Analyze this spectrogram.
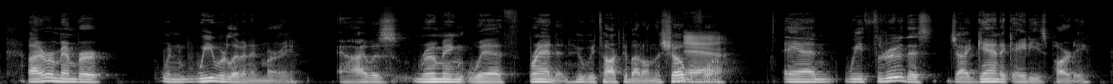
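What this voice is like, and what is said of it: Husky sore-throated voice, sniffling. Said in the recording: “I'm feeling pretty crappy tonight, so if you hear sniffling ... my sultry, sexy voice ... I've got this nice sore throat action going on.”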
